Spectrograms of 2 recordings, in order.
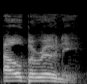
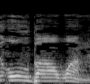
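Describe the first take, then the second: First: The words run together like an Italian name. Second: The words are said separately in plain English. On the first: The speaker is trying to sound posh. "some people are so posh" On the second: It is the venue's ordinary name. "meaning all bar one"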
